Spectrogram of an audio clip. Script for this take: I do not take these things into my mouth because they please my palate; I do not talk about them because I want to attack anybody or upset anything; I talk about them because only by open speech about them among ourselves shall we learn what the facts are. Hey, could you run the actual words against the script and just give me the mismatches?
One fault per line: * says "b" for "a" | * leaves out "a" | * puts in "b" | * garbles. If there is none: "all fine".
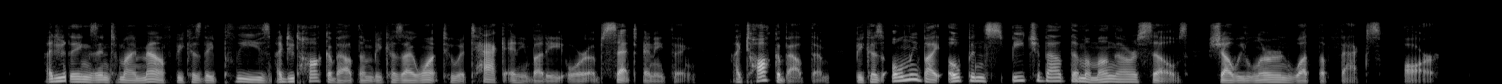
* leaves out "not take these"
* leaves out "my palate"
* leaves out "not"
